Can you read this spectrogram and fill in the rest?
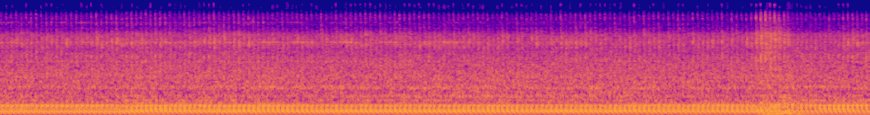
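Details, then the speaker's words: Snowblower, small single-cylinder engine bought used, tested before a transmission and auger check: it idles with an uneven, lumpy beat that never smooths out. It later pukes thin oil from the PCV breather; the owner wonders if it is overfilled. Rough running, cause undiagnosed. "I'll come back and revisit this because it may take a little longer than I anticipated to diagnose why it runs like that"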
